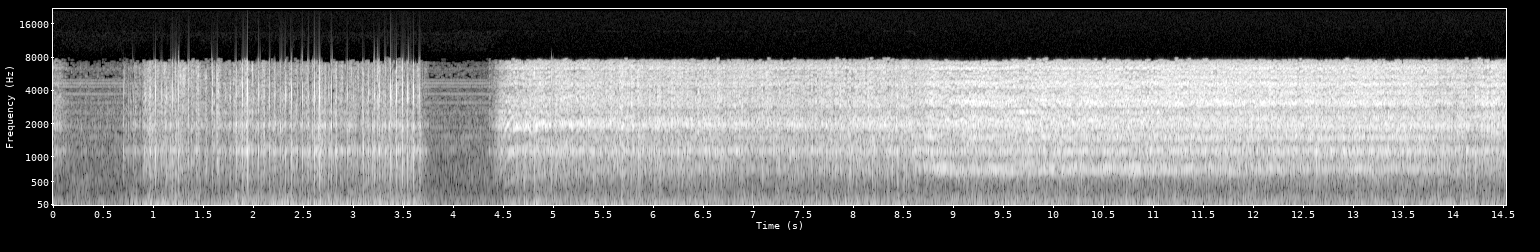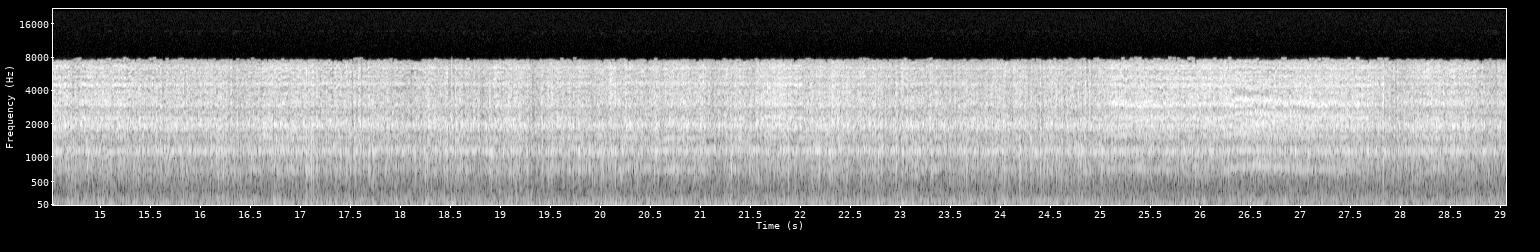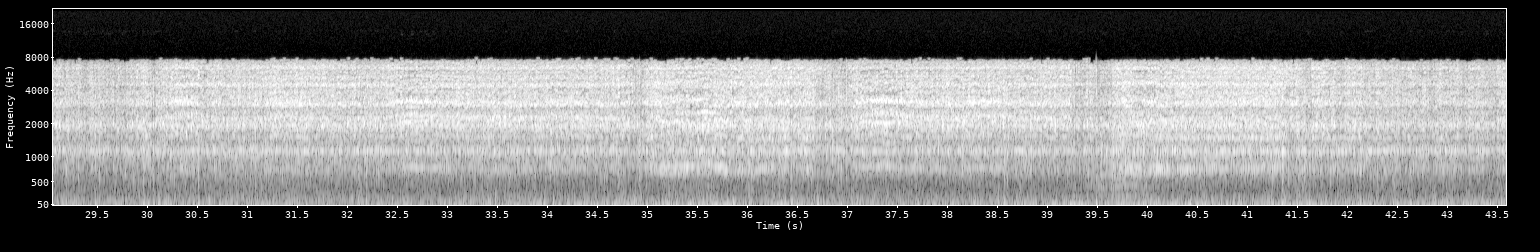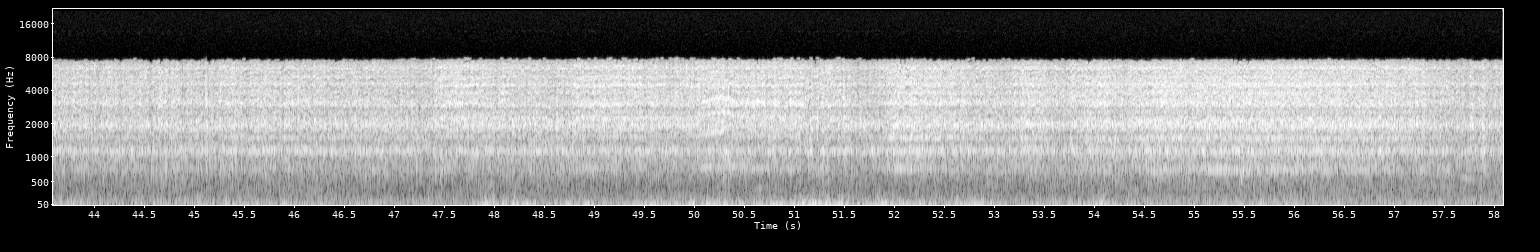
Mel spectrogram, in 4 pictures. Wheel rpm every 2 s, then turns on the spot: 30, 40, 130, 200, 200, 200, 200, 200, 200, 200, 200, 200, 200, 200, 200, 200, 200, 200, 190, 200, 200, 200, 200, 200, 200, 200, 190, 190, 190.
0-4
